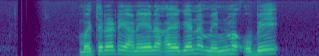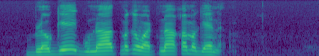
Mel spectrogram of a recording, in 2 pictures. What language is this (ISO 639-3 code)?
sin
